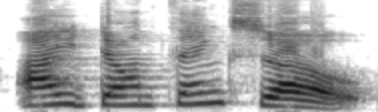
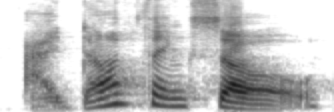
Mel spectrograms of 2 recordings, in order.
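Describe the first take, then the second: First: I in "I don't think so" hit first and hard, then slow; slow, stressed I. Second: Said in the usual way. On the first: Shown as a demonstration.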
